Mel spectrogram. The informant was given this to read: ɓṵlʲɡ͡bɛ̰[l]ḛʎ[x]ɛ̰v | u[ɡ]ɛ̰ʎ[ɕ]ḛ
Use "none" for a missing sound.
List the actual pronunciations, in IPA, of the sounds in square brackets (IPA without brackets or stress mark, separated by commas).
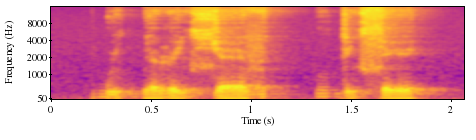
ɭ, ç, ɡ, s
